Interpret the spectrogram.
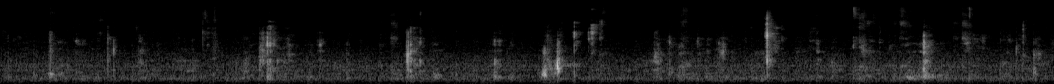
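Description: Close-miked mouth sounds of a person biting and chewing a mooncake with a sticky filling: irregular soft clicks and smacks, with a few sharper ones spaced a second or two apart.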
